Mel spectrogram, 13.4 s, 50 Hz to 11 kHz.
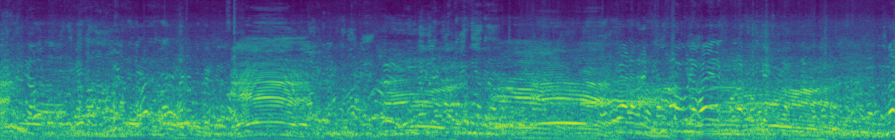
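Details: Lowing from Sahiwal bull calves about six months old at a cattle market in Cumilla, Bangladesh, 13 August 2024: several drawn-out, harmonic moos rising and falling, overlapping with steady crowd chatter and a man talking.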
